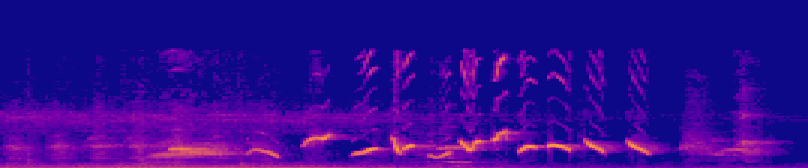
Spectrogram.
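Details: A mountain leaf warbler sings a brisk phrase of high, sharply slurred whistles, roughly ten notes delivered in a quick, slightly uneven rhythm. A low hum is heard beforehand.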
